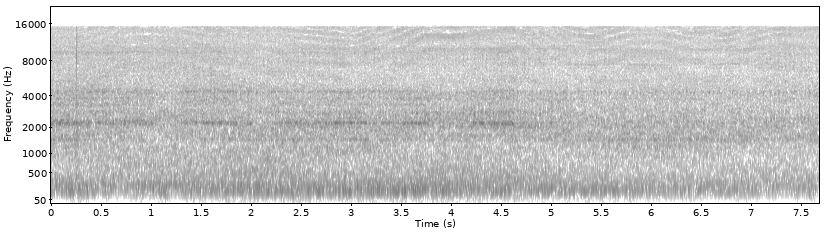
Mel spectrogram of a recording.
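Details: 2013 ninth-generation Honda Civic, cold start after one to two minutes' idle: intermittent thin whistle, like an insect chirp, near the right front under the hood over a quiet even idle; owner suspected alternator (swap didn't help), dealer says normal EGR valve sound.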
